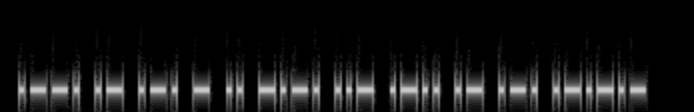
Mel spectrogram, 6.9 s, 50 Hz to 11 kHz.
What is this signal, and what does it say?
Morse code, heard as a keyed tone, about 21 wpm, 700 Hz. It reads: PARTICULAR.
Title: Sentences from Top 1000 Words - Review Part 4 - 22wpm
